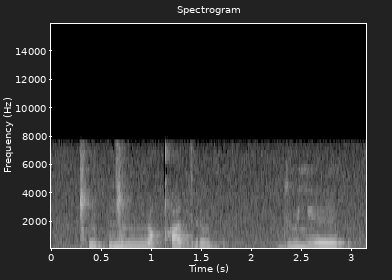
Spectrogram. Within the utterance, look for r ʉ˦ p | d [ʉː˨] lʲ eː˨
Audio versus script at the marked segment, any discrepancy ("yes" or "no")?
yes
